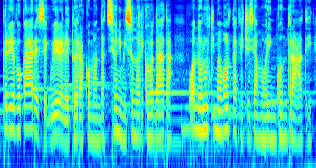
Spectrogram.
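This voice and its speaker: A woman voicing a frail, gentle young woman who speaks softly and tenderly with serene resignation. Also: deep voice, lightly acted. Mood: tender, resigned. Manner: soft, slow, tender speech. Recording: music playing clearly behind.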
